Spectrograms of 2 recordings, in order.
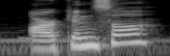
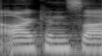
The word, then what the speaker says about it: Arkansas: Wait, Nitty, how do you pronounce Arkansas?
